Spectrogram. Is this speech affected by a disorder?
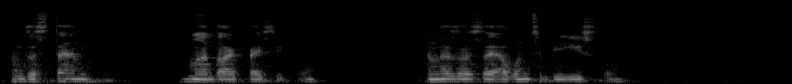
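Yes: brain injury.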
